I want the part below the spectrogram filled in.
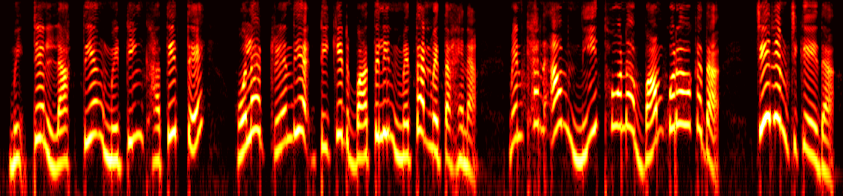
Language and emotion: Santali, angry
